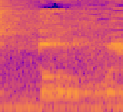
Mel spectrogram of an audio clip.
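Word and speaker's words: Boulware: It's Bowler is how it looks. B-O-U-L-W-A-R-E.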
